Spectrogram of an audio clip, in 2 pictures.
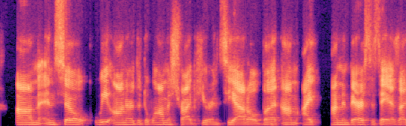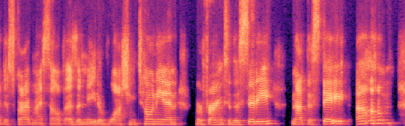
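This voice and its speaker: A woman's fairly low-pitched, unremarkable speaking voice at a moderate pace, with ordinary pitch variation and hardly any pauses. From Washington, D.C. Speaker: author. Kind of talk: casual conversation.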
